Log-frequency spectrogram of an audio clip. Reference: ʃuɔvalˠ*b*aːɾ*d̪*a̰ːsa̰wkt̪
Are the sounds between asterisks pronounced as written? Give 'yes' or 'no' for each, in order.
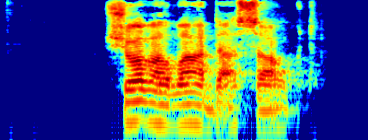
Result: no, yes

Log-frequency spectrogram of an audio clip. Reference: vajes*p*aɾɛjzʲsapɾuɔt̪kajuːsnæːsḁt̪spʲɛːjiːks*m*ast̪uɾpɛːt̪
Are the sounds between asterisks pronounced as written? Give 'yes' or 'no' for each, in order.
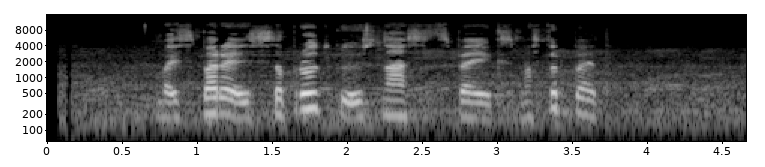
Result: yes, yes

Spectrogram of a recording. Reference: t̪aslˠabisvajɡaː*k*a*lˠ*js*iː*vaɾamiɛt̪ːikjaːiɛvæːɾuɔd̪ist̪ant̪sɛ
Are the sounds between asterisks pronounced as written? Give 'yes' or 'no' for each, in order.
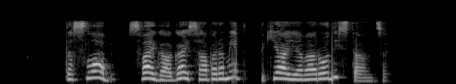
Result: no, no, no

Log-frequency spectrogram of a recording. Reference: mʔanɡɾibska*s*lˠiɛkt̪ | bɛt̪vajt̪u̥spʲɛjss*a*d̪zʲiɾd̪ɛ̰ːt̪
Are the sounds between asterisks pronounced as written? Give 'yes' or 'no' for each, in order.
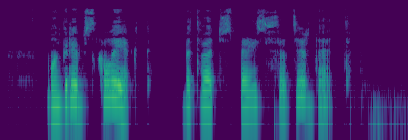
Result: no, yes

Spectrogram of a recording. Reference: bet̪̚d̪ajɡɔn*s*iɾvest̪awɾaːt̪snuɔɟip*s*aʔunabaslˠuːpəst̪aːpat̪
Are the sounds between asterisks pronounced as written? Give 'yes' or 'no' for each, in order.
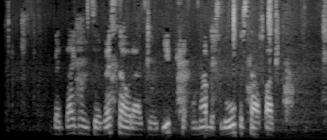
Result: yes, no

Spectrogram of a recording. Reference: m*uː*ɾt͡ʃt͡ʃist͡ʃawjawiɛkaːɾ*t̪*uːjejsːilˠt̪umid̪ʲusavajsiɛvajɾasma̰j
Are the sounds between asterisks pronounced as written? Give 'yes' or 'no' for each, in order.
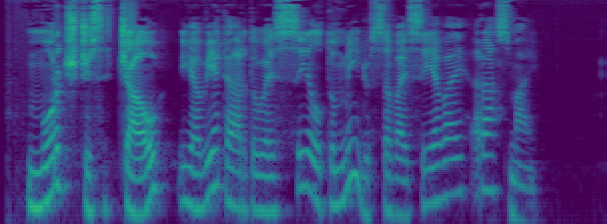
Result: no, yes

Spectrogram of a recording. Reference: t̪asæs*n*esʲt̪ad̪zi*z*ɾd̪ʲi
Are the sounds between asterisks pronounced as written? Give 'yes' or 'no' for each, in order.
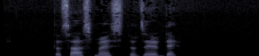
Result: no, no

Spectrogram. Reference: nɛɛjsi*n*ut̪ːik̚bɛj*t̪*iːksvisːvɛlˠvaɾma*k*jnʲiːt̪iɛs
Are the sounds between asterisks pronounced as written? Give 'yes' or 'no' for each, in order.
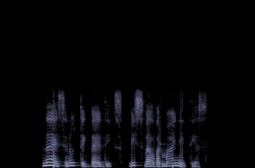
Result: yes, no, no

